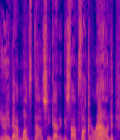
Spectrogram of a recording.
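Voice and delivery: ordinary delivery

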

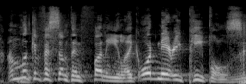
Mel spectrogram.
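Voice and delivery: high-pitched, emphatic explaining; over-enunciating to deaf man. Retold or imitated.

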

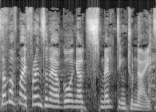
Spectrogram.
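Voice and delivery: put-on a high, suggestive German accent as an invitation; fetish German. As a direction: tempt them in a sly German voice. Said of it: "It's fetish German".

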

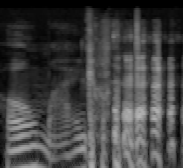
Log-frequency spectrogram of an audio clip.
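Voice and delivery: very drawn-out, awed murmur; stunned crowd reaction. Retold or imitated. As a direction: slowly stretch it out like a stunned room. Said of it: "the whole room was going".

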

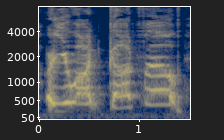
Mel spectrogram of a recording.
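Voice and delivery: very high piercing shout. Retold or imitated. Customer service lady shouting the question across the airport, very high and loud. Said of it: "Fucking really loud".

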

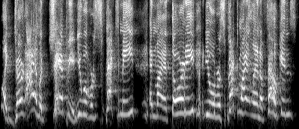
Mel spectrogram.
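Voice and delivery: high shouted wrestler promo; mock outraged champion. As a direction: yell like a wronged wrestling champ. Mock wrestling-champion rant at hosts.

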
